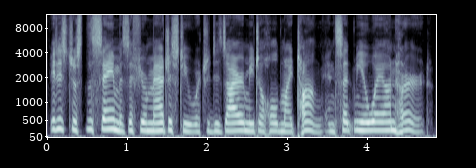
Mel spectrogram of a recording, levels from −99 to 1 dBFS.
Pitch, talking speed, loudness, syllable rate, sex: 215 Hz, 270 wpm, -17 LUFS, 6.3 syllables/s, female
